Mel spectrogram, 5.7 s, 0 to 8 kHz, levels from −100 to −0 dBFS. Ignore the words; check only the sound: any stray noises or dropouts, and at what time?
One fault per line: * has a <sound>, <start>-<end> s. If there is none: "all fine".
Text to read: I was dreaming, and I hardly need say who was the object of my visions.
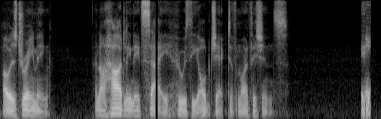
* has a dropout, 2.3-2.4 s
* has a laugh, 5.4-5.6 s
